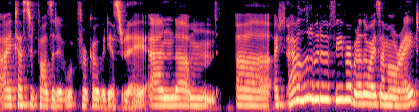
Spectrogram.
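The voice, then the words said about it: Voice sounds sick. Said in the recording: “as you might hear from my voice”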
